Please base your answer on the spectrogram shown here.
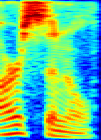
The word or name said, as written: arsenal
